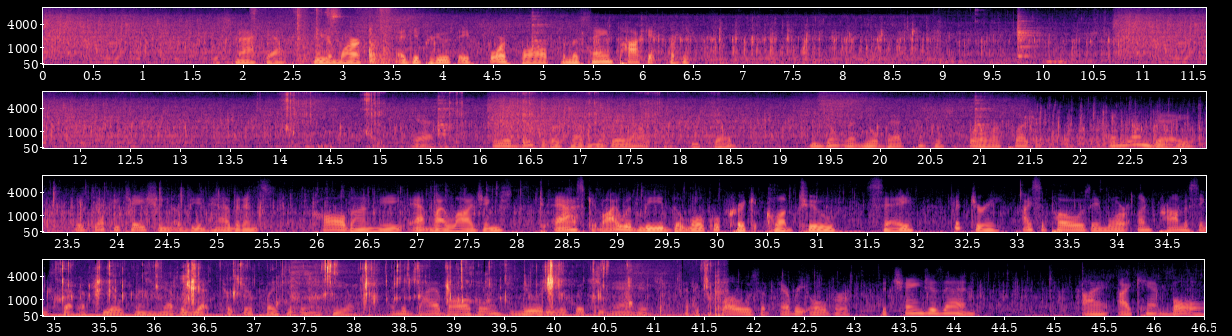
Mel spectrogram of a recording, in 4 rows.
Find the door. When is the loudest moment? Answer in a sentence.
The loudest moment of the door is at 3 seconds.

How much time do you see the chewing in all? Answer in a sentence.
The chewing can be heard for 11 seconds in total.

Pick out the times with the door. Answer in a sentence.
You can hear the door from 2.0 to 3.6 s.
